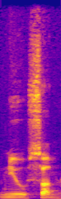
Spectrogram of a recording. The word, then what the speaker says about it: NuSun: And it's pronounced like New Sun.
